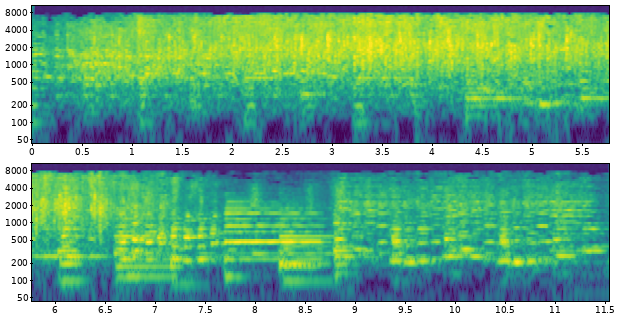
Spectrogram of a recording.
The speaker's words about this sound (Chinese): 小丑看到说话趾高气扬的小猫，感到非常的惊讶，但是观众们呢却鼓掌叫好。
